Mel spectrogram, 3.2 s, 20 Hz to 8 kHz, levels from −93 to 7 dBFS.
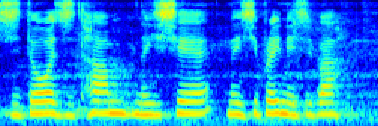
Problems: none marked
